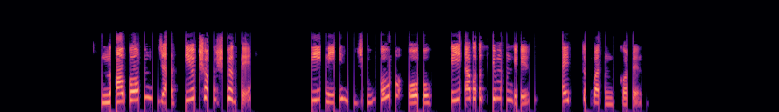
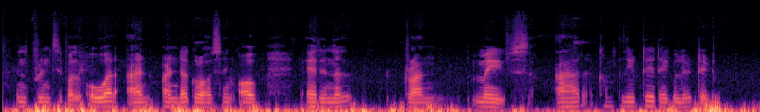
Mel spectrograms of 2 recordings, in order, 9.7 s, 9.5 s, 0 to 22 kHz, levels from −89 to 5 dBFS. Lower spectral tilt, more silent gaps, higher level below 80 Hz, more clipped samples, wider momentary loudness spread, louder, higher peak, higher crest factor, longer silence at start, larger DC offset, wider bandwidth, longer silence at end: second, -2.5 dB/octave vs -7.5 dB/octave; first, 3.22-3.88 s, 4.71-4.75 s, 5.47-5.63 s, 6.75-7.01 s, 7.16-7.27 s vs none; second, -58 dBFS vs -26 dBFS; neither; about the same, 11 LU vs 13 LU; first, -17 LUFS vs -27 LUFS; first, 0 dBFS vs -4 dBFS; about the same, 20 dB vs 18 dB; first, 1.25 s vs 0 s; neither; about the same, 7.8 kHz vs 7.2 kHz; first, 1.75 s vs 0 s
